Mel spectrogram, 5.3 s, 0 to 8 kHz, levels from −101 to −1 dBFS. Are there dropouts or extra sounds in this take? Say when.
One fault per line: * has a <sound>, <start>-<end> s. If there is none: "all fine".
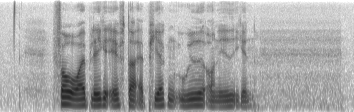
all fine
